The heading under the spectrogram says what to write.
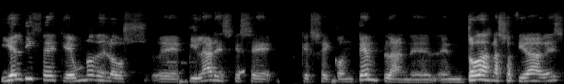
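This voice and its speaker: Bright and sharp in tone, a man with a Catalan accent speaks with lively intonation. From Catalonia, Spain. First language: Catalan (speaking Spanish). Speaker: political activist and commentator. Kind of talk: interview conversation.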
